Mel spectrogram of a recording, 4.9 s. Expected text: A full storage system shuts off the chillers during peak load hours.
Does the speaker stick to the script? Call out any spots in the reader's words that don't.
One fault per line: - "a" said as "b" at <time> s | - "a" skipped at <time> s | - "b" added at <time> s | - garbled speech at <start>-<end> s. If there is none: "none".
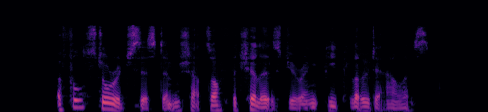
none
